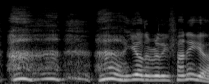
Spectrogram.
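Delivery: high, loud imitation of an amused fan; mock eager greeting. Imitating party guests greeting the funny guy, high and eager.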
